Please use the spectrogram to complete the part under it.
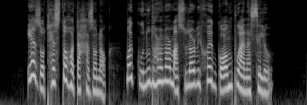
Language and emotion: Assamese, disgusted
